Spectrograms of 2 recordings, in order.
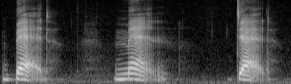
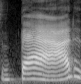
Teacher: the main thing that changes between these two vowel sounds in words like bed versus bad is our jaw position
